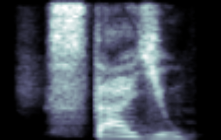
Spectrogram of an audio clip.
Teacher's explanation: I pronounce O as A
